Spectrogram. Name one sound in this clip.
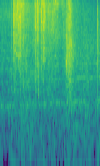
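Electric zaps crackle sharply.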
